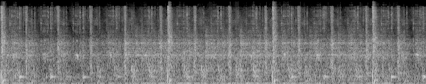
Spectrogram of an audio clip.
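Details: Stover CT1 1.5HP hit-and-miss engine after magneto and timing adjustments, slight rod bearing play: light regular valve-gear clicking with occasional firing pops between long coasting misses; healthy hit-and-miss running.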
